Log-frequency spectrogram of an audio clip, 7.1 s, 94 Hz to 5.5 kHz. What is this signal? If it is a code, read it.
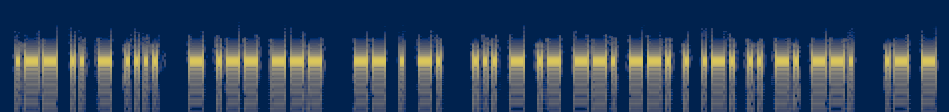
Morse code, heard as a keyed tone, about 34 wpm, 600 Hz. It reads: WITH TWO MEN STAGGERING AT
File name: the old man and the sea / the old man and the sea 1 35wpm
